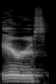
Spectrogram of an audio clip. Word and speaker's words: Aerith: opinion of this show, we pronounce it Aeris. I understand people spell it Aerith, but... And so does the trailer. But you know what? I'm gonna say Aeris, and y'all gotta deal with it.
